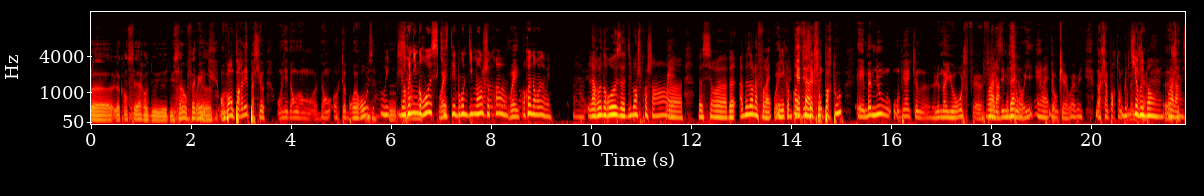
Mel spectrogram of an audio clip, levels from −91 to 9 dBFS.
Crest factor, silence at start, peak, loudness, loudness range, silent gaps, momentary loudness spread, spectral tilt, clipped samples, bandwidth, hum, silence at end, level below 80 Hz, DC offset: 24 dB; 0 s; -8 dBFS; -32 LUFS; 5 LU; none; 15 LU; -7.5 dB/octave; under 0.1%; 12 kHz; none; 0 s; -52 dBFS; under 0.1%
